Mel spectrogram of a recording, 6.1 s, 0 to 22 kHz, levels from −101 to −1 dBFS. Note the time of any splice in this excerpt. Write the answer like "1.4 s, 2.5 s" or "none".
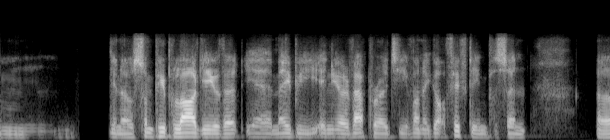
none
